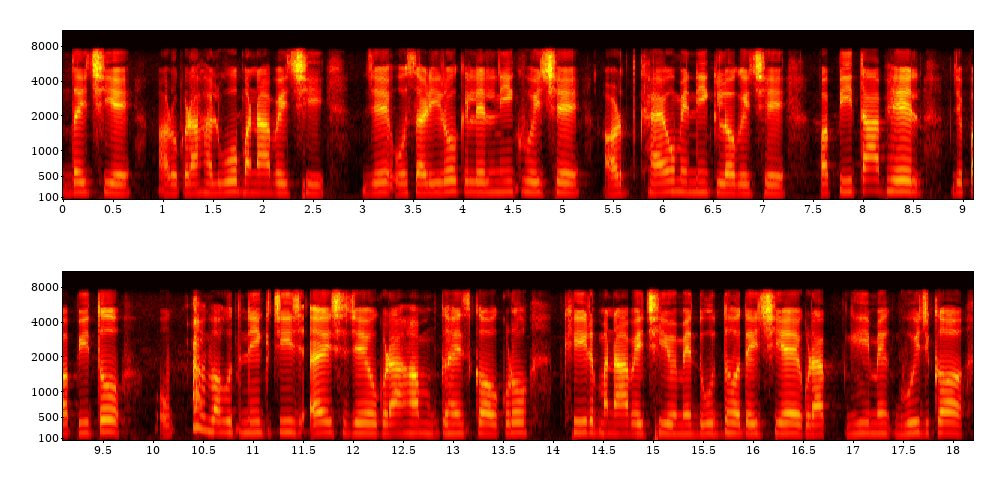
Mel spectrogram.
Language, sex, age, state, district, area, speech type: Maithili, female, 30-45, Bihar, Madhubani, rural, spontaneous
